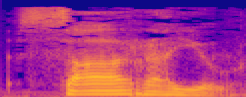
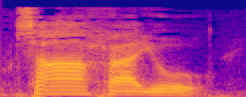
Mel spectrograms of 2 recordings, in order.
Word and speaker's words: Sarayu: Sarayu? – It's actually pronounced Sarayu. – Sarayu. – Yeah, the R is rolled.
